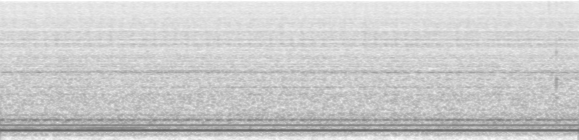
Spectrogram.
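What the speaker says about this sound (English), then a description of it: "you want to slow the wheel down a little bit" An electric pottery wheel spins at reduced speed while a wide plate or serving platter is thrown on it, giving a steady, even motor hum with no pauses and no voices.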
